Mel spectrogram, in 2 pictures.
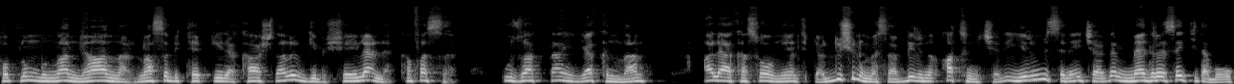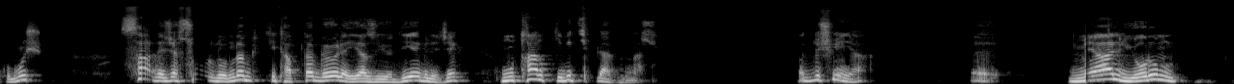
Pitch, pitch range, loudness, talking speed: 160 Hz, 145-180 Hz, -20 LUFS, 100 wpm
